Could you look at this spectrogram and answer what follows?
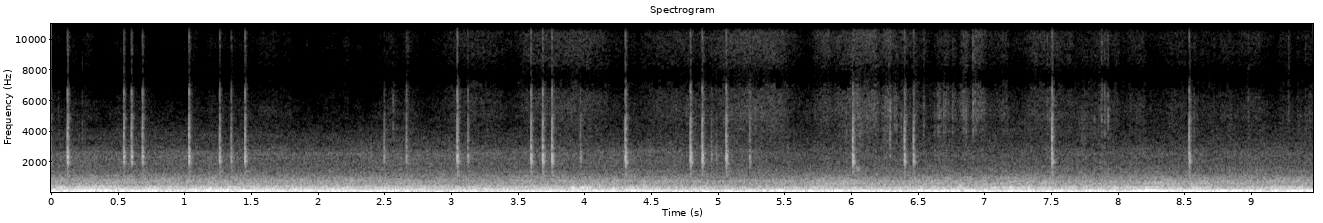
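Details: Mercedes E-Class W213 under warranty, driving: sharp, irregular crackling ticks, a couple a second, from the dashboard over road rumble; intermittent, and the dealer failed to find the cause after about eight visits.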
